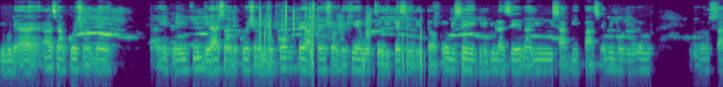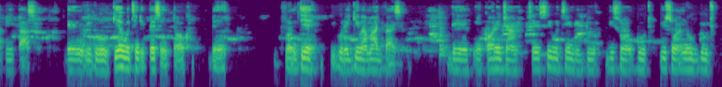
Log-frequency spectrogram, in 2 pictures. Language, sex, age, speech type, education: Nigerian Pidgin, male, 15-29, spontaneous, secondary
